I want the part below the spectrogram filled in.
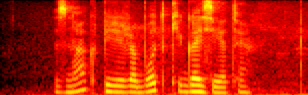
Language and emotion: Russian, neutral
